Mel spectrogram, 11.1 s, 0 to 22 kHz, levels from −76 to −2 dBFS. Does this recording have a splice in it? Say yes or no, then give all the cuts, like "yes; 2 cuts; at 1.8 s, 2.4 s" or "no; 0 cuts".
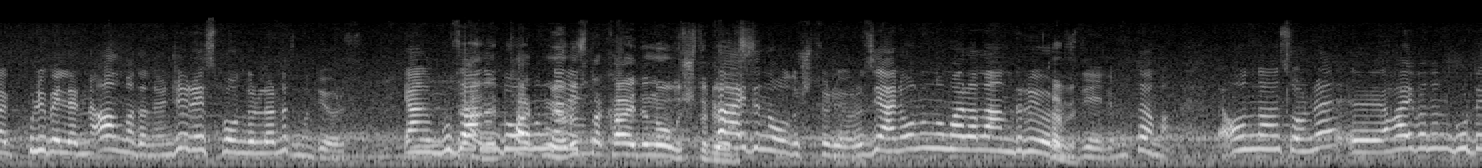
yes; 1 cut; at 2.2 s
